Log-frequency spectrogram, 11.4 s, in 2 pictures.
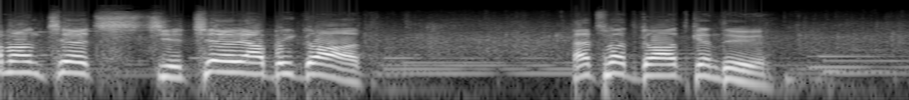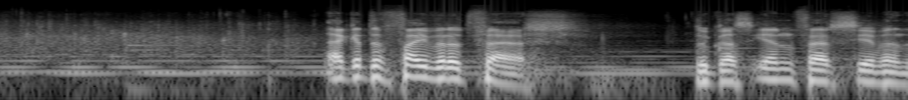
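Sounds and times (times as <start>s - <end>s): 
speech: 0.0s - 2.4s, 3.6s - 4.9s, 7.7s - 9.2s, 10.0s - 11.3s
church audience applauding: 0.0s - 8.2s.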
